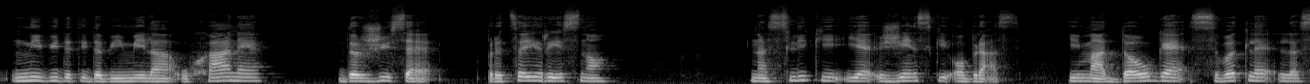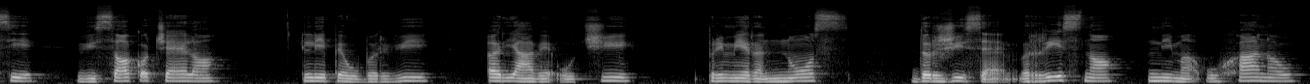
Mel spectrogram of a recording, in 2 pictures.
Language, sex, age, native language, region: Slovenian, female, 50-59, Slovenian, Central Slovenia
